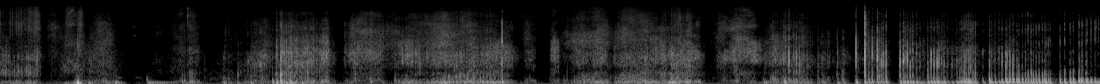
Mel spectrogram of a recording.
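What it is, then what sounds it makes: Leather waist bag. A medium brown leather-look waist bag with metal studs and rings, hollow inside, is held close to the mic while long nails scratch and tap across the leather and the metal hardware. Dense, low-weighted scratching and rustling runs throughout, broken by short brighter taps and clicks on the studs and rings.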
